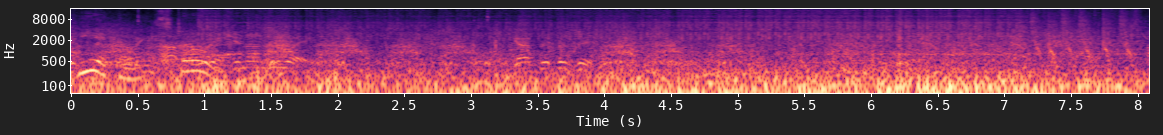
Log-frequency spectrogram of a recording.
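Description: Laser weapons zap in quick bursts.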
